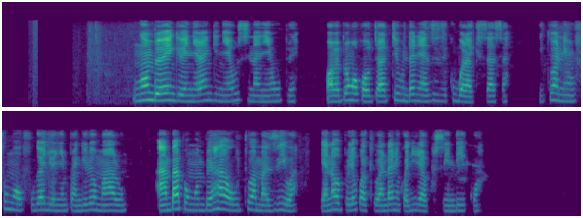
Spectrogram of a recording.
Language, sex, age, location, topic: Swahili, female, 18-24, Dar es Salaam, agriculture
